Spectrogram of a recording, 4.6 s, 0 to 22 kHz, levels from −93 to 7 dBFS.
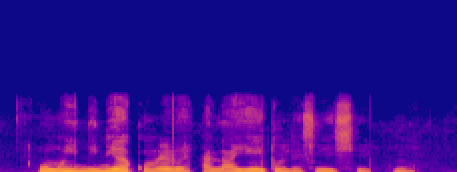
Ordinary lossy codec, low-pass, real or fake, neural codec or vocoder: none; 9.9 kHz; fake; codec, 44.1 kHz, 3.4 kbps, Pupu-Codec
